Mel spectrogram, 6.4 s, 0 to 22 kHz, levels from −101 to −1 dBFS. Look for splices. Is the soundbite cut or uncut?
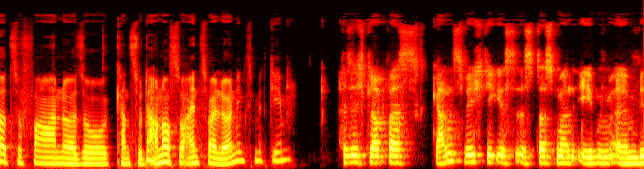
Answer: uncut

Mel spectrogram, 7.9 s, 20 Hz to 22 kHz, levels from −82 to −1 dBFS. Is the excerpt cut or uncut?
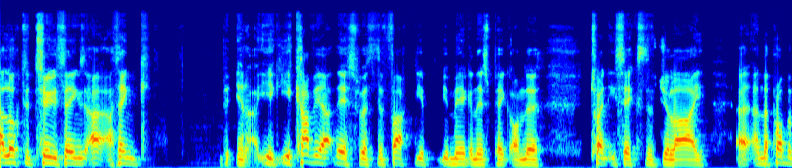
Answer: uncut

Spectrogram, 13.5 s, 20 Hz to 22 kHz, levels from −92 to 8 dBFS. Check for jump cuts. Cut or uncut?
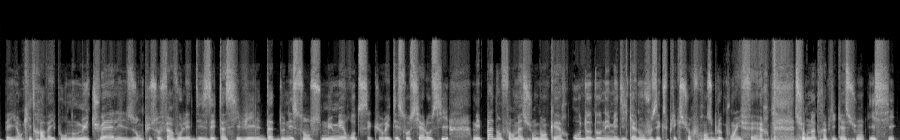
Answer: uncut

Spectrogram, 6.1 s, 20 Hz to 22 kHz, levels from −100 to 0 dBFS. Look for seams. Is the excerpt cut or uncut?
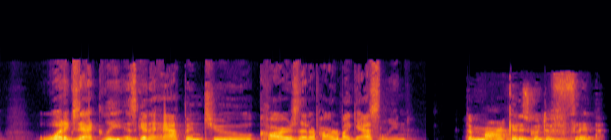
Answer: uncut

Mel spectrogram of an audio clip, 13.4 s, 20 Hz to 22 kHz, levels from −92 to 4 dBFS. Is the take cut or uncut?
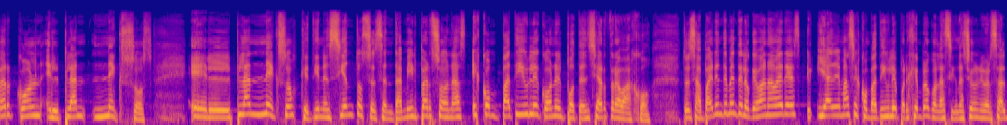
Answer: uncut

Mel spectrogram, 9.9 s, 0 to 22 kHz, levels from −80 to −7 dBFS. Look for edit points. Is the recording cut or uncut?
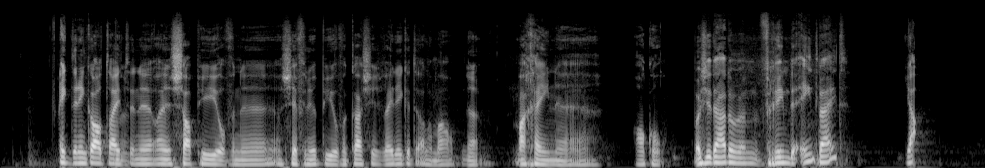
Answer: cut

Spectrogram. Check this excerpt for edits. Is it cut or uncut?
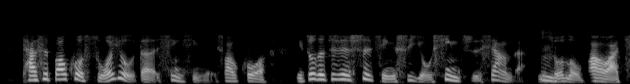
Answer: cut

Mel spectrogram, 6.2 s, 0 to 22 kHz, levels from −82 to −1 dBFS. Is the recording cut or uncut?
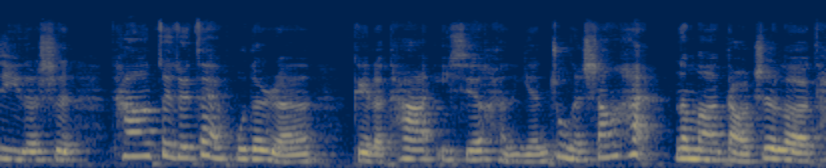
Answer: cut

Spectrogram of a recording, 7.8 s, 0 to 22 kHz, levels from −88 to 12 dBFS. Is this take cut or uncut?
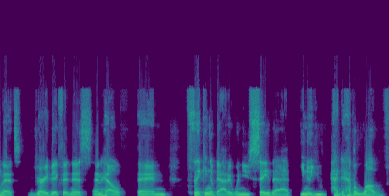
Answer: cut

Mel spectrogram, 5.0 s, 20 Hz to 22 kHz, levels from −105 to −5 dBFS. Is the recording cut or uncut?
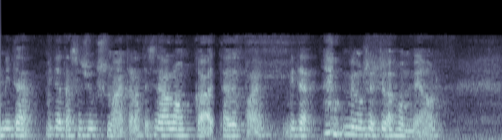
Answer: cut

